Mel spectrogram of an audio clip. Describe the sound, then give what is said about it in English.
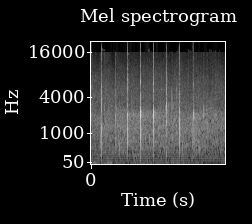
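A Lutheran audience claps in a steady, even rhythm, celebrating the reduction of the church's mortgage, about nine sharp claps in under three seconds with a faint background hum and no talking. “So the balance now, as the end of this, yeah, go ahead, we can clap.”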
